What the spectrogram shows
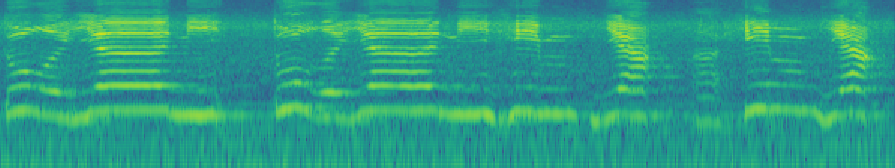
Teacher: Mim mati atas ada tanda sukun, jumpa dengan huruf ya, maka terjadilah sekali lagi hukum izhar syafawi, yang mana bacaan mim mati itu perlu dijelaskan tanpa dengung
